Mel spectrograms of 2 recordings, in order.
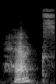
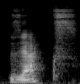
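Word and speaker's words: Xhex: You have Lover Mine, which is John Matthew and Hex, which I, for some reason, always thought it was not pronounced Hex. It was Zex, you know, the X,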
